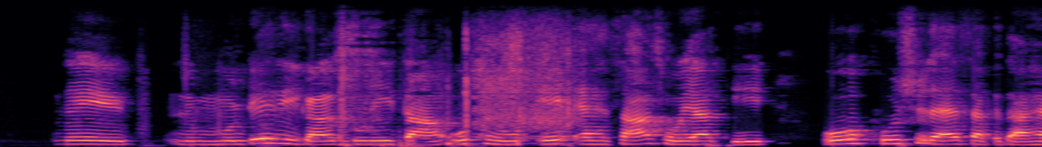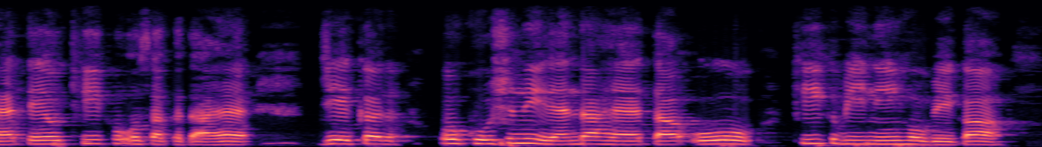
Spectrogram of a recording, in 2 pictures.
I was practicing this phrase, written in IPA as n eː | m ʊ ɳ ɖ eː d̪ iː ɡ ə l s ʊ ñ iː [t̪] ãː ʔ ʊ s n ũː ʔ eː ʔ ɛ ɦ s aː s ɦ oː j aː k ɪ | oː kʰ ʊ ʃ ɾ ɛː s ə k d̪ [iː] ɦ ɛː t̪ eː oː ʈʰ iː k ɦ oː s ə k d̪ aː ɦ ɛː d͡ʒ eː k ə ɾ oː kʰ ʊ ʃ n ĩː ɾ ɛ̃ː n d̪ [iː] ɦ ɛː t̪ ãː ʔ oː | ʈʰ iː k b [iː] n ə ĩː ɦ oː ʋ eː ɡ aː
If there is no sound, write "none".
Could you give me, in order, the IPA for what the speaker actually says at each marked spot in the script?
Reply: t̪, aː, aː, iː

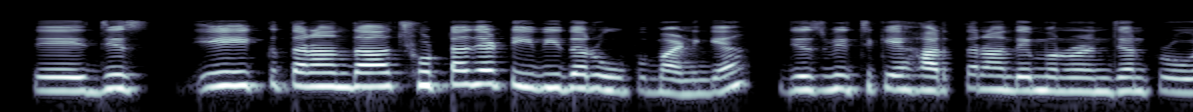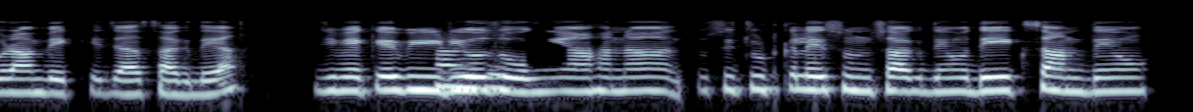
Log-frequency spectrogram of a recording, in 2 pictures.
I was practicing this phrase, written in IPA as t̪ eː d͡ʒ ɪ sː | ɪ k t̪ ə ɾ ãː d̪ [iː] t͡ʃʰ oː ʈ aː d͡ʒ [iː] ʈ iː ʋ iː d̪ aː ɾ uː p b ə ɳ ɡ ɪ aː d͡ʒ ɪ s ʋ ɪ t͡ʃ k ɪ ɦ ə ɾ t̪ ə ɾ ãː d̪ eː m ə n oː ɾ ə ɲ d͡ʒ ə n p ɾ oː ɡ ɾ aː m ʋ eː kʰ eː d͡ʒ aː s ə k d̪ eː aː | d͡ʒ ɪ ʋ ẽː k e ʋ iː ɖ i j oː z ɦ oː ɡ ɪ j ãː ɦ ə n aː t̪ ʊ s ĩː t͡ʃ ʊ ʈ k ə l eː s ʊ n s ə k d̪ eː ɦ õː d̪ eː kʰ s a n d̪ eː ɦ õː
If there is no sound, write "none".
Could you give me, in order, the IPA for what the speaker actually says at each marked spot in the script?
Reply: aː, aː

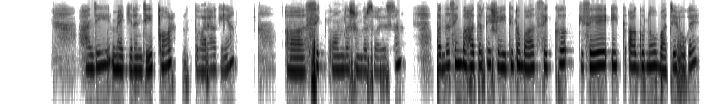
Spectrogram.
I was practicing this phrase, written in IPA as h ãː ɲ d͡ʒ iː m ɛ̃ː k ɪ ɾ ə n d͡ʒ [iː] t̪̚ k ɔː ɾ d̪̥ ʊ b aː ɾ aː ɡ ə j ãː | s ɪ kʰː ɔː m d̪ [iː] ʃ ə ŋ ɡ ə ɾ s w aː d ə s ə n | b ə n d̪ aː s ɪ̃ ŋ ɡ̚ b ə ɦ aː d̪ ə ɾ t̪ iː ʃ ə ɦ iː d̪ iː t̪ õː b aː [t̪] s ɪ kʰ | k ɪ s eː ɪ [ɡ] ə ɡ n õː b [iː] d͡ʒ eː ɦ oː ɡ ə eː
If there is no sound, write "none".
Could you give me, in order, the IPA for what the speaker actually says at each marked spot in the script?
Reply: iː, aː, d̪, k, aː

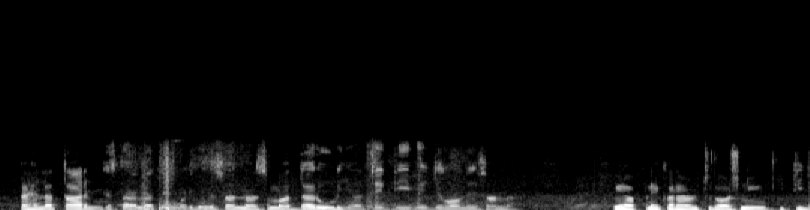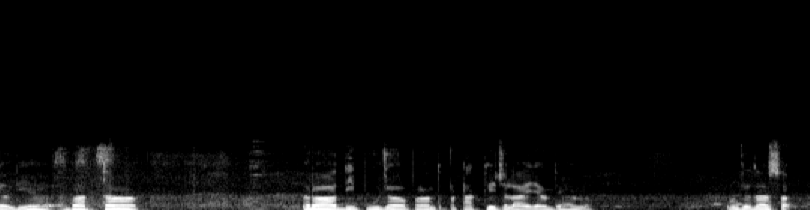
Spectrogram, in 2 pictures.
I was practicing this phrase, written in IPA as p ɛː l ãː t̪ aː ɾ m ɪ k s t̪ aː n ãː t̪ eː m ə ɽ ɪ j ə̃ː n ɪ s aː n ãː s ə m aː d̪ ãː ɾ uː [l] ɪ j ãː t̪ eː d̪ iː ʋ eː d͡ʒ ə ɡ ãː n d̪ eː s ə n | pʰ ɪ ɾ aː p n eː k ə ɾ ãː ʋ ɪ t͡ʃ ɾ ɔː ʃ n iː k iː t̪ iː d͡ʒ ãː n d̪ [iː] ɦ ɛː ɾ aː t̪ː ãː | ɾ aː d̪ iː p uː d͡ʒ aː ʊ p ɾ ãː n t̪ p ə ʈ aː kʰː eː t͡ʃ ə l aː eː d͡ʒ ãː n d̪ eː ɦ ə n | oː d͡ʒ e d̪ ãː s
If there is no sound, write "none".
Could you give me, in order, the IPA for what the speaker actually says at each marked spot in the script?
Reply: ɽ, iː

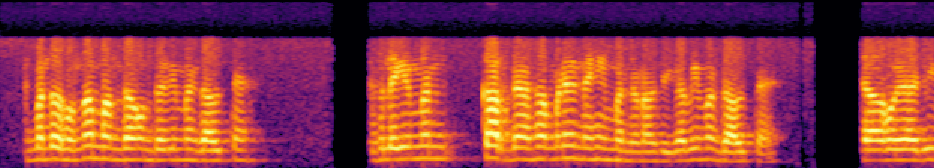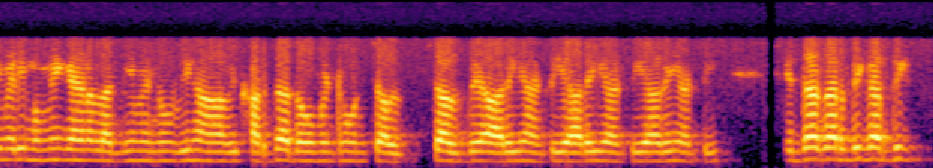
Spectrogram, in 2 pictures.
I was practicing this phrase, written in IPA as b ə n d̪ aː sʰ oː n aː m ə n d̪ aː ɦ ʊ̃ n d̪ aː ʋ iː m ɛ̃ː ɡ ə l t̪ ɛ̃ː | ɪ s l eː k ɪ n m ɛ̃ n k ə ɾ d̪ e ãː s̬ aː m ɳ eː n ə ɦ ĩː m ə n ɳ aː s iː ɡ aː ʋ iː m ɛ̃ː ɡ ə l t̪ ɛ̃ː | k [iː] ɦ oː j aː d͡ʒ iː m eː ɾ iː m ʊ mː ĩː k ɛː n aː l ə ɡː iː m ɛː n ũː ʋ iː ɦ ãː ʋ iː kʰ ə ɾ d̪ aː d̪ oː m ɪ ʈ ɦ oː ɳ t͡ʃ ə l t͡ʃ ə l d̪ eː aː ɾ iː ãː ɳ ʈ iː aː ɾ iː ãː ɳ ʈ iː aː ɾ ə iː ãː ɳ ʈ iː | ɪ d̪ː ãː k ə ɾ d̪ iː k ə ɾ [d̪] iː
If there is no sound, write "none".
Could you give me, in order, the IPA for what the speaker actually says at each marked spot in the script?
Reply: aː, d̪

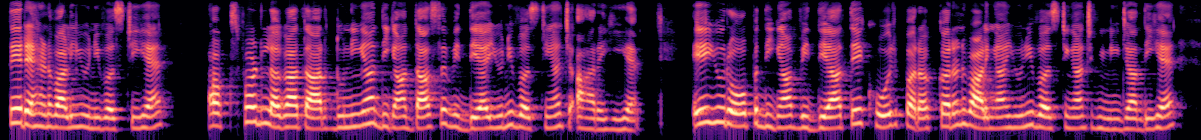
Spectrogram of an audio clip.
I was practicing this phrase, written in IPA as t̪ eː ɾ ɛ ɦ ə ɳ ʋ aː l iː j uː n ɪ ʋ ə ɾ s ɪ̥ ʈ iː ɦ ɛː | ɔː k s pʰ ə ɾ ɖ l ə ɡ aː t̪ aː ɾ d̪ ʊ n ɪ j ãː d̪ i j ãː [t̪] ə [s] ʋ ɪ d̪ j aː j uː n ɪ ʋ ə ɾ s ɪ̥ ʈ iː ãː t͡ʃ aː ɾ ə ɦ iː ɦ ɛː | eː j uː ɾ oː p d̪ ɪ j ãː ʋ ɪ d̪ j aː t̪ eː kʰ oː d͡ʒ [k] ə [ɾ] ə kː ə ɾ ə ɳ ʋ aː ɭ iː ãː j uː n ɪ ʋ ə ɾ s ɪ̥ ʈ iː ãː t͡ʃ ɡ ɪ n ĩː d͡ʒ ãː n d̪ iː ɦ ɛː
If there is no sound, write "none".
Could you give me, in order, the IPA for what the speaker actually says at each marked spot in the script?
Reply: d̪, s, p, ɾ

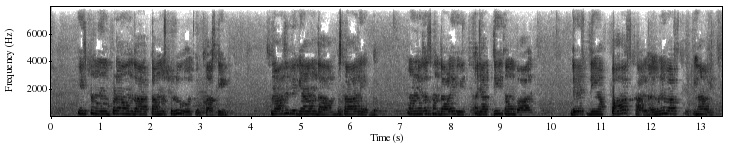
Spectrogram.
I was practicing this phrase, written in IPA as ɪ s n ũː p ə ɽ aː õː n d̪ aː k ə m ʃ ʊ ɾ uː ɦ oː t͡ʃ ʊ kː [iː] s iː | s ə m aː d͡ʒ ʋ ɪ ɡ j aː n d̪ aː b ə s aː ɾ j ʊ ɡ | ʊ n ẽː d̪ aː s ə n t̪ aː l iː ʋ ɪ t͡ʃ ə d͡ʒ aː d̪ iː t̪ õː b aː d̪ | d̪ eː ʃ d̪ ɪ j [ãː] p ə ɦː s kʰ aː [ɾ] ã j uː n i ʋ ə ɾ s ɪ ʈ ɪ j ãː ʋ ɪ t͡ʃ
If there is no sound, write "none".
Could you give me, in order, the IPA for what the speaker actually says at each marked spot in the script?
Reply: aː, ãː, l

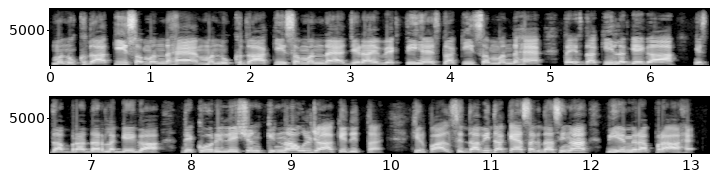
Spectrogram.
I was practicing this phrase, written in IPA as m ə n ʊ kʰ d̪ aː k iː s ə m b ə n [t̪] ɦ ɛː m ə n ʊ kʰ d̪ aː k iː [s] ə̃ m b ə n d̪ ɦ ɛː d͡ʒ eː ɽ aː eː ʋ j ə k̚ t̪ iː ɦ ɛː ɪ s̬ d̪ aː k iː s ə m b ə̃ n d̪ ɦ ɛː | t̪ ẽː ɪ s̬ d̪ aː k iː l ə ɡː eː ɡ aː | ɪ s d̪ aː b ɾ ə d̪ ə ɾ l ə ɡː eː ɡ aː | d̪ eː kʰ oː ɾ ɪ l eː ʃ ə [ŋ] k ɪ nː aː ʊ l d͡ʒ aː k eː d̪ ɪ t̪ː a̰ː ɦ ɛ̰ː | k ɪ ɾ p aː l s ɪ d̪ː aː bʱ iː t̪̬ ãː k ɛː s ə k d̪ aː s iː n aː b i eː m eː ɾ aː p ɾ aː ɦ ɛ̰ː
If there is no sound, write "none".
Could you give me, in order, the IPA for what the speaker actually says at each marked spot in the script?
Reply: d̪, s, n

